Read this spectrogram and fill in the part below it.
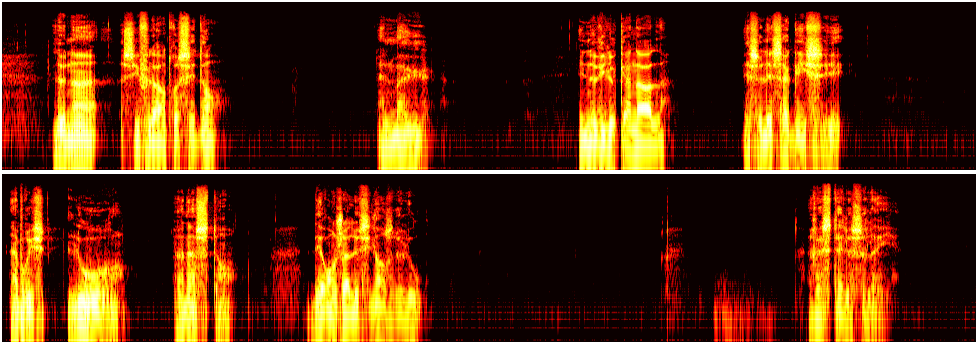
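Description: An elderly man reads aloud calmly through a microphone, with pauses between phrases.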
